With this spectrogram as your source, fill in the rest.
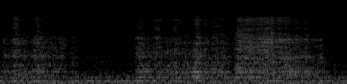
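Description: Scissors cut a cotton t-shirt into one-inch strips for yarn, a faint, continuous rasping and rubbing of fabric close by, without speech.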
